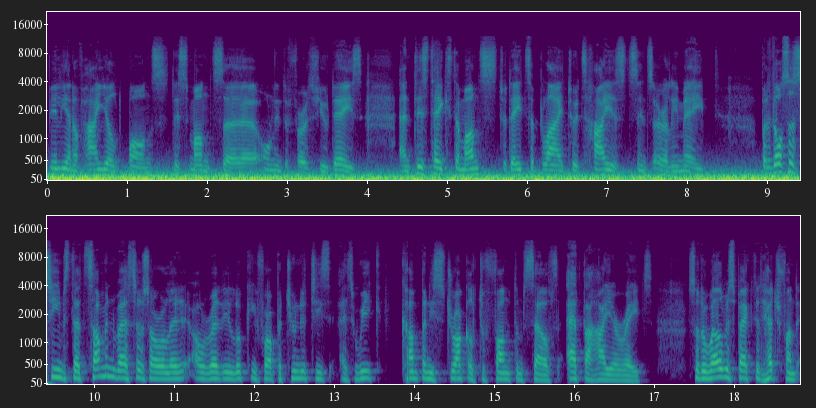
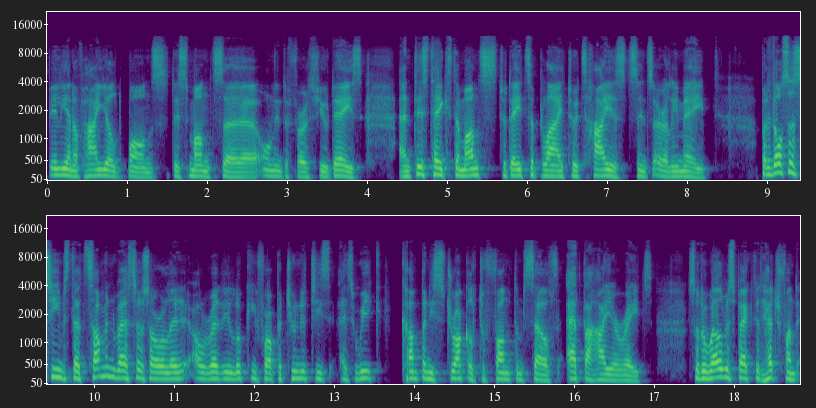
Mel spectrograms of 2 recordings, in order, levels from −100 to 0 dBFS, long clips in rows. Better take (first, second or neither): second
